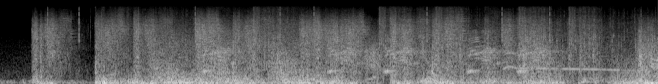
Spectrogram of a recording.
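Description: Magic spells crackle and clash in a fast fight.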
